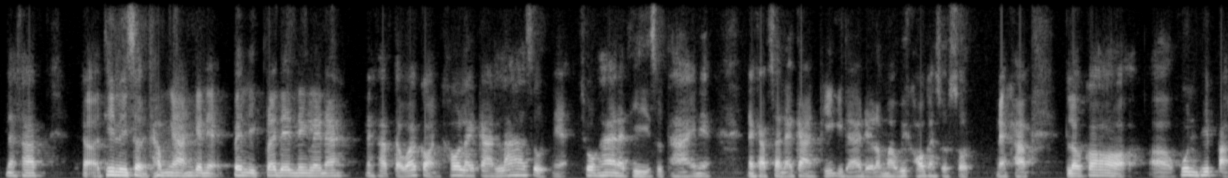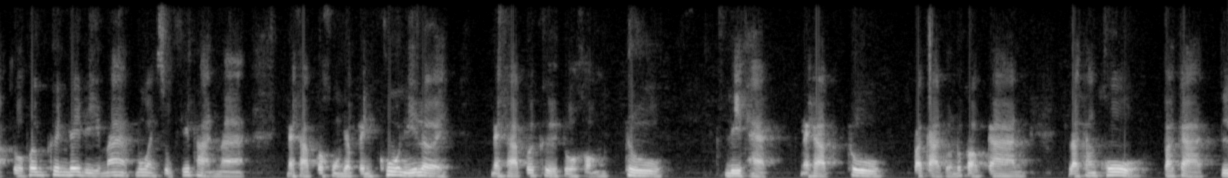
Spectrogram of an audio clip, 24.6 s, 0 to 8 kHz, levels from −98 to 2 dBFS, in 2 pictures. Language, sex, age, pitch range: Thai, male, 20-39, 110-135 Hz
